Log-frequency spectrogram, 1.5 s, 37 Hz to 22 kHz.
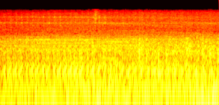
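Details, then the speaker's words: Yamaha Virago XV920 café racer V-twin, first ride after rework: very loud, lumpy burble with occasional sharp exhaust pops, frequent backfiring; owner also hears a clicking noise and says the carbs need syncing. "but man, it's fucking loud."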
